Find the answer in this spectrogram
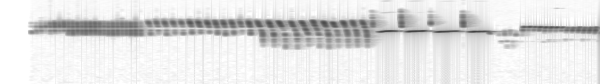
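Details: Canary singing a training song for young canaries: a long rapid trill that slowly drops in pitch, then a flat pure whistle with short notes and a closing trill.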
